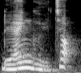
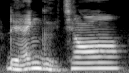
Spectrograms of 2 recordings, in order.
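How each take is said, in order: First: The final word is short and clipped. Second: The final word is drawn out and lengthened. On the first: The speaker calls it wrong. "아니고" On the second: The speaker calls it right. "cho는 항상 이렇게 좀 끌어야 돼요"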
